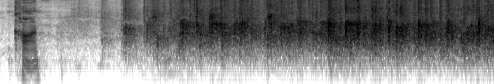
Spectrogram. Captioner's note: applauding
